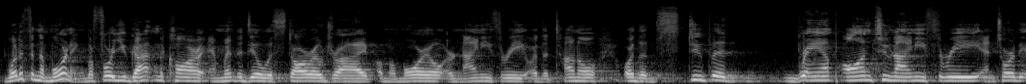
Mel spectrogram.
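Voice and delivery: ordinary delivery

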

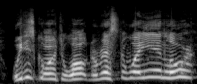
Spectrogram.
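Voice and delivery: loud, high, hurried call; acted calling out. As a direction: call it out fast to the Lord. Acting disciples calling to the Lord.

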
